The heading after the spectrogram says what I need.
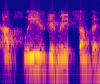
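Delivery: mock, imitated pleading tone. Recalling praying before deciding to serve, retelling a pleading prayer.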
